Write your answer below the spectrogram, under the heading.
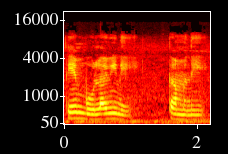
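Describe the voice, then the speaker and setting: A woman's voice: fairly low pitch, steady tone, takes it slowly, a little mellow, slight background noise, rough recording. A woman reading a scripted first-person story as a narrator.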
